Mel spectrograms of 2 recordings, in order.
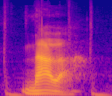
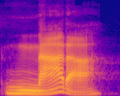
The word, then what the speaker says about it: nada: Pero escucha, no es nada con la d del inglés. Cuando la letra d aparece entre dos vocales o al final de la palabra, el sonido es más suave. Nada, pedir, verdad. Este sonido es similar al sonido th del inglés, pero incluso un poco más suave.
